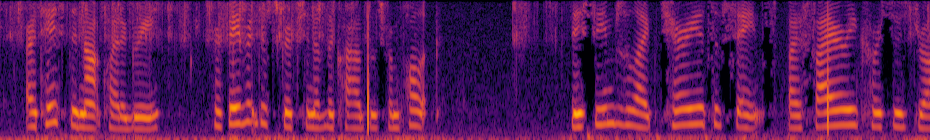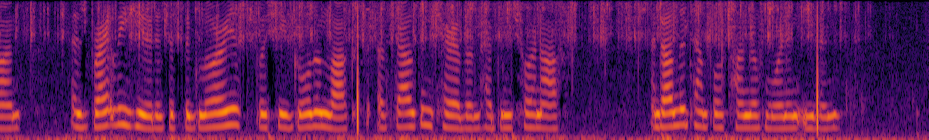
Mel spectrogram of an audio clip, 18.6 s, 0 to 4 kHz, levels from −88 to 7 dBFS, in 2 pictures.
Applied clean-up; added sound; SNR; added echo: none; Keys jangling + Fireworks; 11 dB; none.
